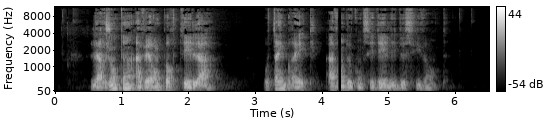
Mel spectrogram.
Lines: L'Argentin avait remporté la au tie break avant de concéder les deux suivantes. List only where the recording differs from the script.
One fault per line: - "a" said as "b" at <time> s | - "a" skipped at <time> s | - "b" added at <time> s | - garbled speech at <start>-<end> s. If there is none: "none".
none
